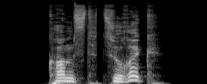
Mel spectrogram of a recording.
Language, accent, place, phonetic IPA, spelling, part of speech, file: German, Germany, Berlin, [ˌkɔmst t͡suˈʁʏk], kommst zurück, verb, De-kommst zurück.ogg
- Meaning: second-person singular present of zurückkommen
